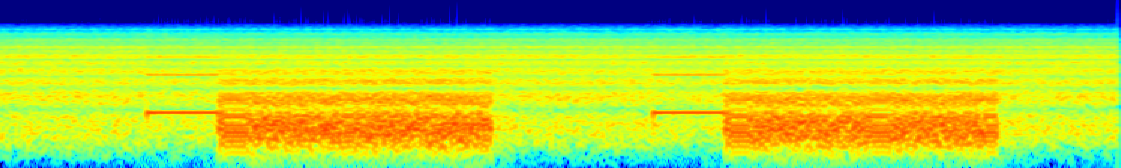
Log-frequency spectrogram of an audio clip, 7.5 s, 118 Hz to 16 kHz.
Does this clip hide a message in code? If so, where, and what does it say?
Yes: POCSAG pager data (1200 baud) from 1.0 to 6.7 s, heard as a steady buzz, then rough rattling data, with radio hiss.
